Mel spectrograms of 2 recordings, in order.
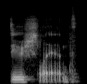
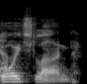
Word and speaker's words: Deutschland: want to go, I want to learn about doucheland. Still to this day, that's how I pronounce Deutschland when I read it. They asked what well, how would you sound that out? And I was like doucheland, and my teacher's like, no, don't say that.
